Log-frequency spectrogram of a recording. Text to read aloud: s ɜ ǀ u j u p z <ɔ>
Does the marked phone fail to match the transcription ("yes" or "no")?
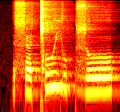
yes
